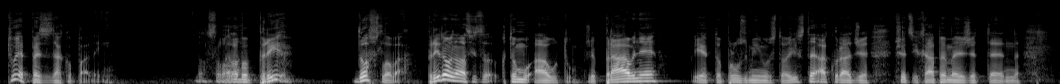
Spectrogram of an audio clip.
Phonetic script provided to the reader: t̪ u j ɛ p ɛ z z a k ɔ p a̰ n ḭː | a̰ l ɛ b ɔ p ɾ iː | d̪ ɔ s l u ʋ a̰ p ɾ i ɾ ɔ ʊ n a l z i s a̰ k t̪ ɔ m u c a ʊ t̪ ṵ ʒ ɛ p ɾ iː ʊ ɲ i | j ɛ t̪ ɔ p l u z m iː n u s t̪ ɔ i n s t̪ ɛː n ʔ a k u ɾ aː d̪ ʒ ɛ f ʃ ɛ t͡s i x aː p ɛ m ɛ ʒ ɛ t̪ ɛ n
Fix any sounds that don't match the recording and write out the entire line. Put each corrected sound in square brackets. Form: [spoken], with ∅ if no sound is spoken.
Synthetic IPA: t̪ u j ɛ p ɛ z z a k ɔ p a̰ n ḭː | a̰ l ɛ b ɔ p ɾ [i] | d̪ ɔ s l [ɔ] ʋ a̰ p ɾ i ɾ ɔ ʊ n a l [s] i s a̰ k t̪ ɔ m u [ʔ] a ʊ t̪ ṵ ʒ ɛ p ɾ [aː] ʊ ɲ [ɛ] | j ɛ t̪ ɔ p l u z m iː n u s t̪ ɔ i [∅] s t̪ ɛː [∅] ʔ a k u ɾ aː d̪ ʒ ɛ f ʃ ɛ t͡s i x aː p ɛ m ɛ ʒ ɛ t̪ ɛ n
